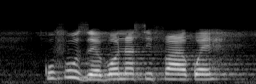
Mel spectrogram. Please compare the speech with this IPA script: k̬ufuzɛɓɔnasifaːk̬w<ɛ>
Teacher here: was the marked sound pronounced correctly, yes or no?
yes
